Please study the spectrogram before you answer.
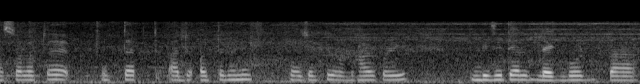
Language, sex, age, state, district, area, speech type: Assamese, female, 18-30, Assam, Jorhat, rural, spontaneous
